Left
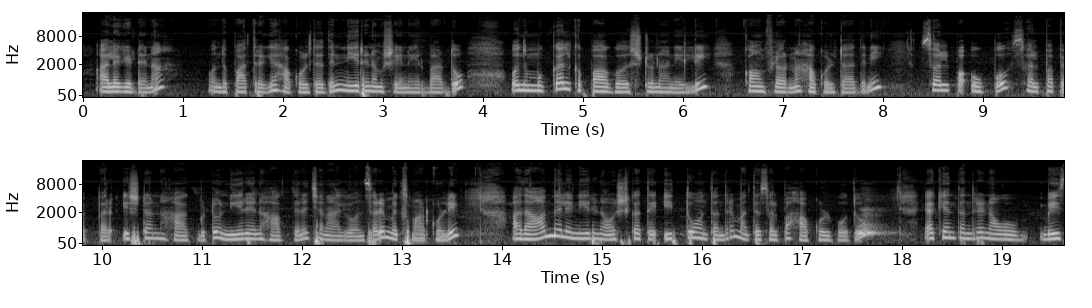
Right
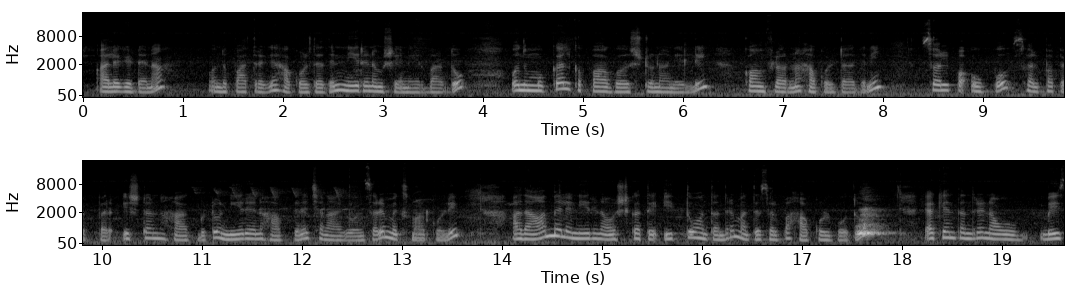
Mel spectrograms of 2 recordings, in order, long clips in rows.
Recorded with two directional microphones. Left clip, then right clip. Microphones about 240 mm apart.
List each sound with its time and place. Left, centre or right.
0.1 s a woman's voice: left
